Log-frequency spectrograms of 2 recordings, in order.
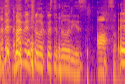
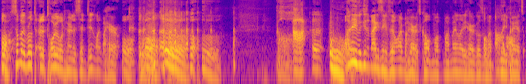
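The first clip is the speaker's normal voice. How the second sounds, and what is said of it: Imitates another person's voice. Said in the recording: “This is the worst impression of me ever.”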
